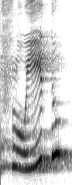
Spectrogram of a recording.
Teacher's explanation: quando for um verbo no particípio eu vou pronunciar com i mais forte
